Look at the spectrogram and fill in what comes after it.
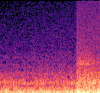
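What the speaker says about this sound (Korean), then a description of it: "가솔린 차량 암레스트 콘솔은 어느 정도 소음이 측정이 될까요?" Low, steady engine rumble inside a gasoline Kia Carnival (Sedona) minivan, heard at the armrest console while idling, a constant deep hum that swells slightly louder near the end, with no talking.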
